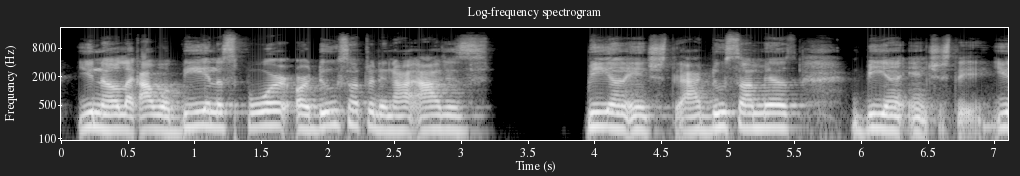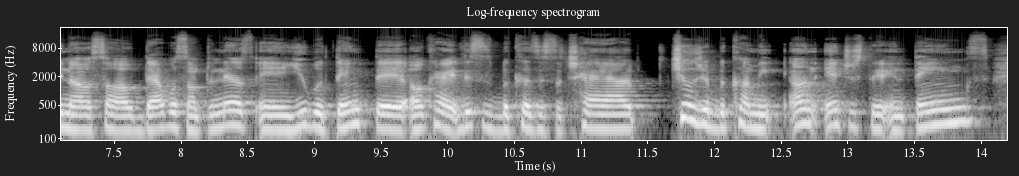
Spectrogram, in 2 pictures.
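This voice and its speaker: A woman with an unremarkable speaking voice talks at a fairly quick pace, her pitch fairly low and her pitch variation ordinary. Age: 30s. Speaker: podcast host. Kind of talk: personal testimony.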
